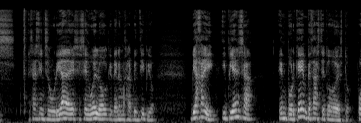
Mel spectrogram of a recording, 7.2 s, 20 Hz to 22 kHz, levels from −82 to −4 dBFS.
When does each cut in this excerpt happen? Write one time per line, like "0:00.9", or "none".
0:04.4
